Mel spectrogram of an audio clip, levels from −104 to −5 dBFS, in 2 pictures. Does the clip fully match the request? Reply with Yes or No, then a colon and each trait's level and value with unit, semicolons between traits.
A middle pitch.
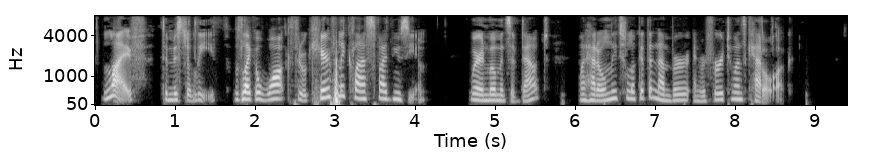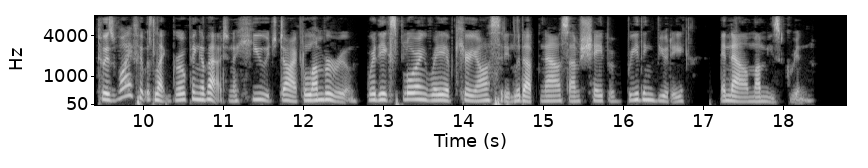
No: high, 195 Hz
